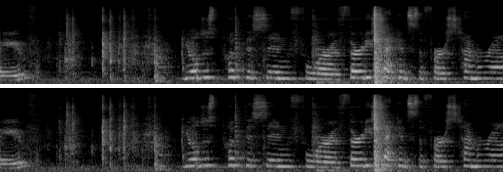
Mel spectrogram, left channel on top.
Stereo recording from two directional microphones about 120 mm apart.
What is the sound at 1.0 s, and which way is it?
A woman's voice, 10° left (ahead or behind).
